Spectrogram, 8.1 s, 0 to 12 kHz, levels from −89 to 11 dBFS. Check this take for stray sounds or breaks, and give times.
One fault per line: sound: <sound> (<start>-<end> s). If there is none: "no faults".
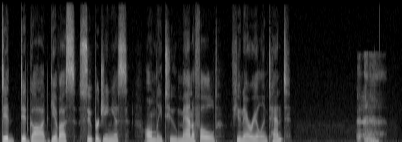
sound: throat clearing (7.1-7.7 s)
